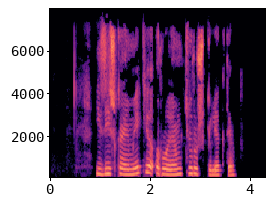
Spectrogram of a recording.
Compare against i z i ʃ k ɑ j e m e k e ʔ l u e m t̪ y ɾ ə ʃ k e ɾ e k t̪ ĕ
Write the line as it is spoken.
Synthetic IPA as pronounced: i z i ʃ k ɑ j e m e k e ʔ r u e m t̪ y ɾ ə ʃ k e l e k t̪ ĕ

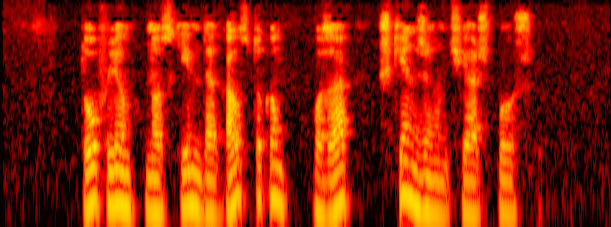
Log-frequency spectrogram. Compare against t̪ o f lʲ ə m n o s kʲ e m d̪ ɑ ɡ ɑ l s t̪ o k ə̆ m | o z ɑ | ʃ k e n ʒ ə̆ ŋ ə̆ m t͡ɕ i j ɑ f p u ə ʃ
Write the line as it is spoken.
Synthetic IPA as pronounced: t̪ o f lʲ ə m n o s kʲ i m d̪ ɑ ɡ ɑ l s t̪ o k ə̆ m | o z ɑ | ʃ k e n ʒ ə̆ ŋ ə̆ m t͡ɕ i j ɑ ʃ p u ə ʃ

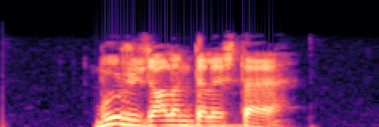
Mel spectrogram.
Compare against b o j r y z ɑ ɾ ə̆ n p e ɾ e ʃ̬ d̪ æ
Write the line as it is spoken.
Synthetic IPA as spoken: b u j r y z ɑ l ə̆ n p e l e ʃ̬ t̪ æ

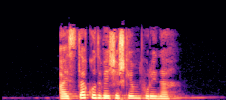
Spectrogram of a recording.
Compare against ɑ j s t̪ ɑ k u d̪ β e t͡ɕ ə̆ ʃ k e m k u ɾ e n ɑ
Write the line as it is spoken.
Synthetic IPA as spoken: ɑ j s t̪ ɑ k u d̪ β e t͡ɕ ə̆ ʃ k e m p u ɾ e n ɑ

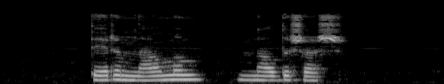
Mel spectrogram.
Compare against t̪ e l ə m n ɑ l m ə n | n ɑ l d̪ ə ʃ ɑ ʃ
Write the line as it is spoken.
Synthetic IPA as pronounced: t̪ e ɾ ə m n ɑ l m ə m | n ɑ l d̪ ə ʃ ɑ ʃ

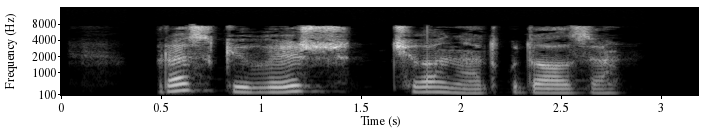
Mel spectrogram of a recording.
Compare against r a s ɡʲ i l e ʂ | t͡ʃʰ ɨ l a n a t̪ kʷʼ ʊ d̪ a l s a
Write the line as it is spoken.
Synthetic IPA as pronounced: r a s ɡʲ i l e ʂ | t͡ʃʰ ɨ l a n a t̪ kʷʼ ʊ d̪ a l z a

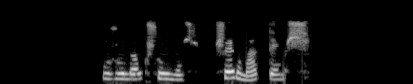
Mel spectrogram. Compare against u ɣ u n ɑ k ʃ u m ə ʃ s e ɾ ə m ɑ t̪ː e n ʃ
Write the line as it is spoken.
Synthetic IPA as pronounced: u ʒ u n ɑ k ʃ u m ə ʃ ʃ e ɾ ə m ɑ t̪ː e m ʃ

